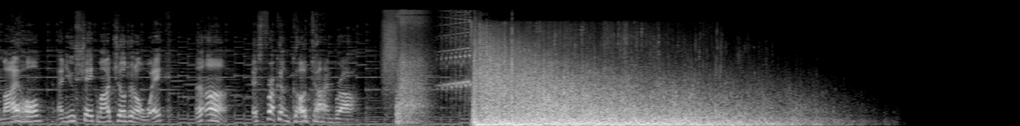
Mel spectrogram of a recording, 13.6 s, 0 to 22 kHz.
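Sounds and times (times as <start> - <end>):
speech: 0.0 - 5.7
cartoon explosion of a pine cone: 5.1 - 11.8.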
